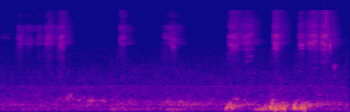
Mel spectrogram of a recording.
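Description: Pen scratching on paper in short bursts of writing strokes, fairly close and soft, while someone talks over it.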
